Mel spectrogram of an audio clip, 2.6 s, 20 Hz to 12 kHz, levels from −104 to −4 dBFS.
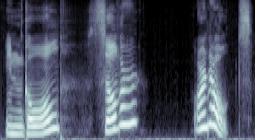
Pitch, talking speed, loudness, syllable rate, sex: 285 Hz, 115 wpm, -16 LUFS, 4.3 syllables/s, female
